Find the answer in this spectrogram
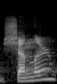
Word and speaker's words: Schendler: I meant to ask the pronunciation of your last name, Shler.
